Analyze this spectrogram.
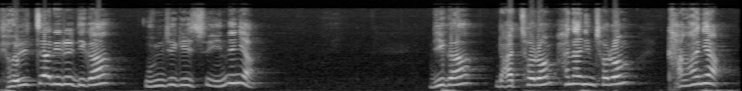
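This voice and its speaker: A man doing God, asking slow, commanding questions in a high voice. Each challenge lands with weight. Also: darkish tone.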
